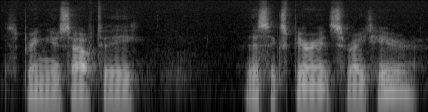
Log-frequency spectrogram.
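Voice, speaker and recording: Male meditation guide, medium pitch, gentle and unhurried, leaving space between instructions. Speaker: meditation teacher.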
